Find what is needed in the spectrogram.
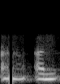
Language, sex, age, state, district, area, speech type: Kannada, female, 18-30, Karnataka, Udupi, rural, conversation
